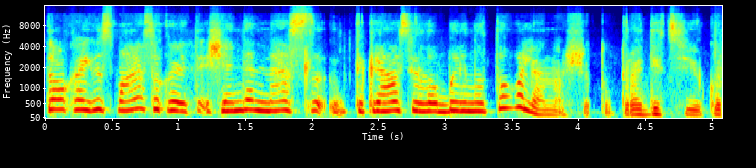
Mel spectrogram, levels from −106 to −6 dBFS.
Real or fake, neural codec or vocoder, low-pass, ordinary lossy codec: real; none; 14.4 kHz; Opus, 16 kbps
